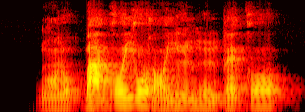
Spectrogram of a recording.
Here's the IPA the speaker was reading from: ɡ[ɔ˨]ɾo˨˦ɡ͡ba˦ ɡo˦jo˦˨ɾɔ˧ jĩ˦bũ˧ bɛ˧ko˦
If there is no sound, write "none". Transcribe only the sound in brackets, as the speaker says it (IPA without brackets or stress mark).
ɔ̃˨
